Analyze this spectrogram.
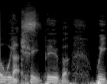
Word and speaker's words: Boobah: of how we treat BBA we call each other BBA we greet each other with BBA BBA BBA BBA RH with chuba that does rhyme with chuba um yeah we we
